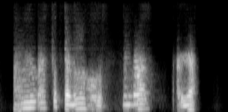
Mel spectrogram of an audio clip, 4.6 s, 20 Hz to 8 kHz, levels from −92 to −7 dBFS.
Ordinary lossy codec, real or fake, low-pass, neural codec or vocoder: Opus, 64 kbps; fake; 7.2 kHz; codec, 44.1 kHz, 0.9 kbps, DAC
